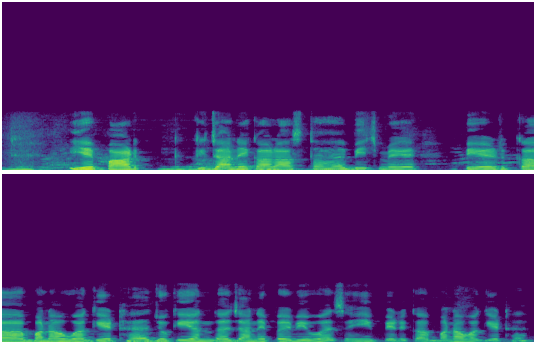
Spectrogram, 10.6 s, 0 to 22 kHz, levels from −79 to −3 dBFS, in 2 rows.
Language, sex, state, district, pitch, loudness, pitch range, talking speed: Hindi, male, Bihar, Saharsa, 155 Hz, -21 LUFS, 150-165 Hz, 160 wpm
